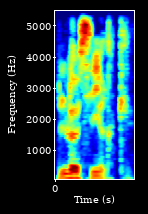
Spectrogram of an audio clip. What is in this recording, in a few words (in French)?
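"cirque", French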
